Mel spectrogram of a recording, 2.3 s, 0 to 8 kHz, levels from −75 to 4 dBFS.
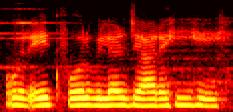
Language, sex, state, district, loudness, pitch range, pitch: Hindi, female, Madhya Pradesh, Bhopal, -12 LUFS, 180-190 Hz, 185 Hz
